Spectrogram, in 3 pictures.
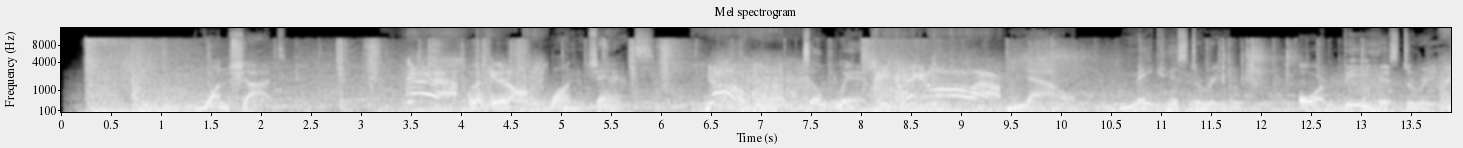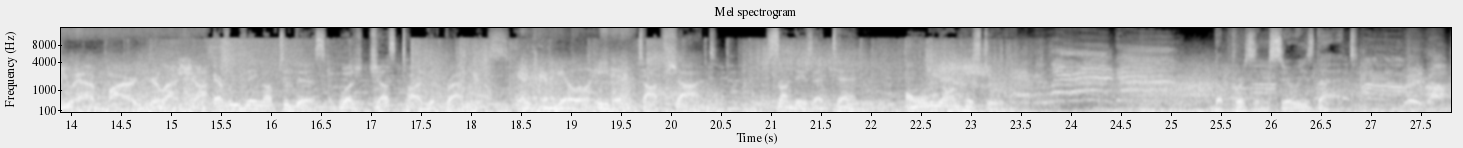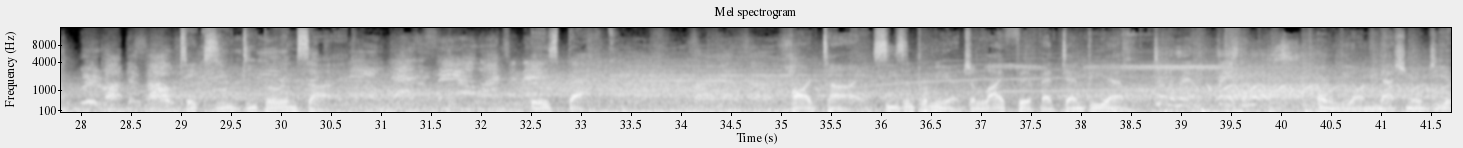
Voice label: promo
